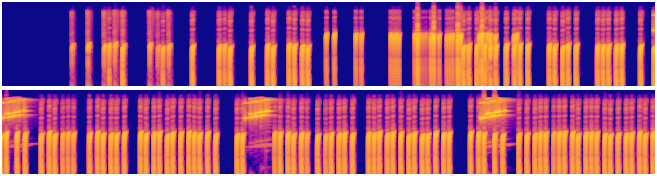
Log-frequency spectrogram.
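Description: A tablet game plays quick, bright popping blips in rapid succession.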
